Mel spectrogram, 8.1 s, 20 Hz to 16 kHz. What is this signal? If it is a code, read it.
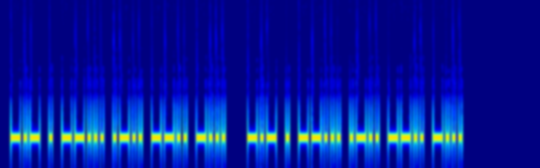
Morse code, heard as a keyed tone, about 25 wpm, 700 Hz. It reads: KE7LZB KE7LZB
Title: USA Call Signs Repeated 2x 25wpm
